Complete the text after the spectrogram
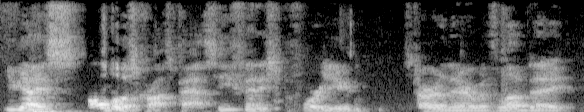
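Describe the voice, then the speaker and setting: A man's voice: on the low side, normal speed, slight background noise. A groggy man co-hosting a podcast, chatting casually and rambling with lots of fillers and self-corrections. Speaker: podcast co-host. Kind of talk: casual interview talk. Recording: roomy sound from a distant mic.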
